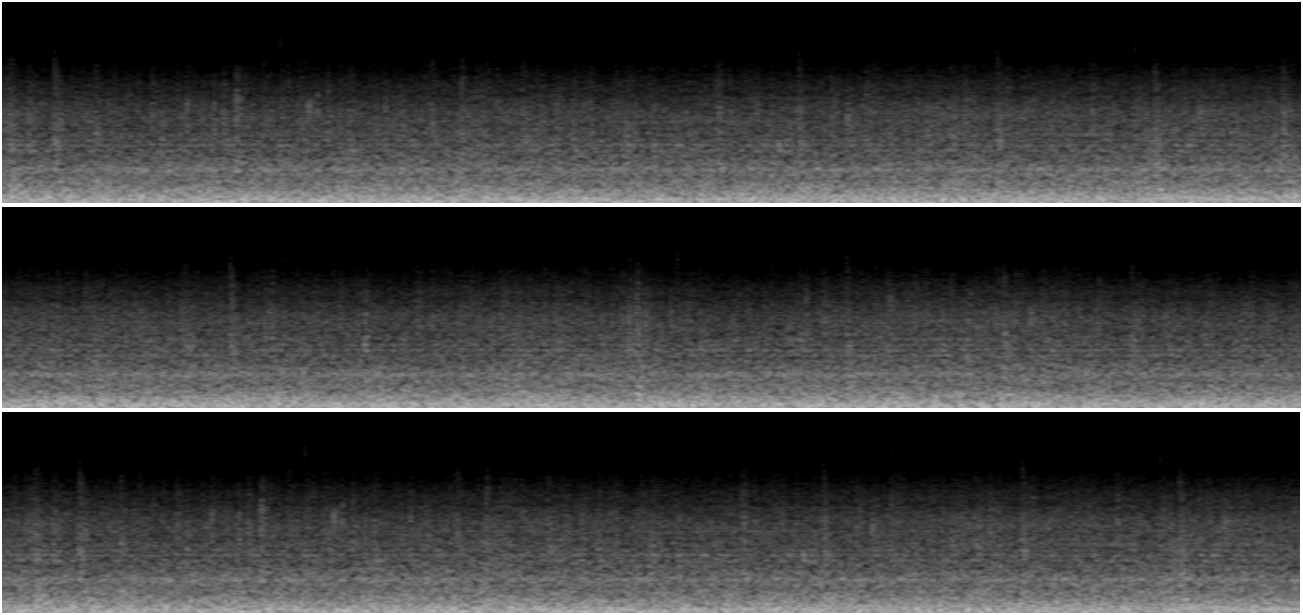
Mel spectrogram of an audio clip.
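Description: A car engine roars steadily at speed.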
